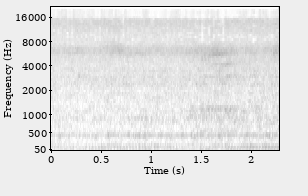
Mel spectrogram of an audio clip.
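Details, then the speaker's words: 2006 Honda Odyssey V6 idling at 650 rpm with 19 psi oil pressure, during repair of P2646 VCM code; quiet steady hum, no ticking or lope; normal idle. "so at idle now 650 19 psi I learned something"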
